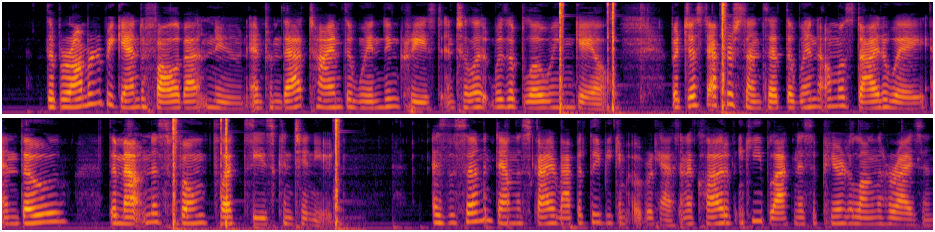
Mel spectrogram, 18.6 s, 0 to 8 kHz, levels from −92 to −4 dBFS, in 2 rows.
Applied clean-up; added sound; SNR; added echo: none; Mechanisms; -1 dB; reverberation time 0.2 s.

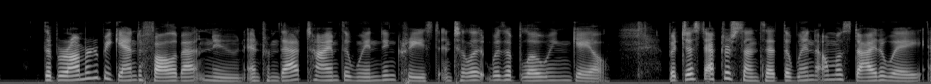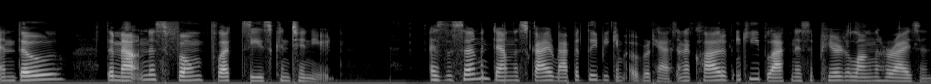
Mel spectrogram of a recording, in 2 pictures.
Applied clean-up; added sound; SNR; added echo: none; none; none; none.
